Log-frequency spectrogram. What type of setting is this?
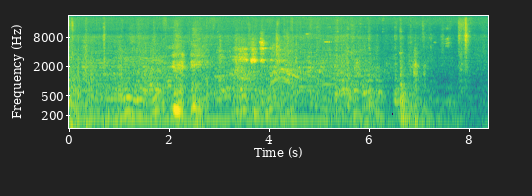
elevator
